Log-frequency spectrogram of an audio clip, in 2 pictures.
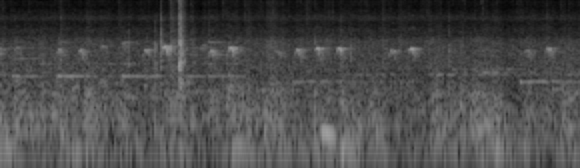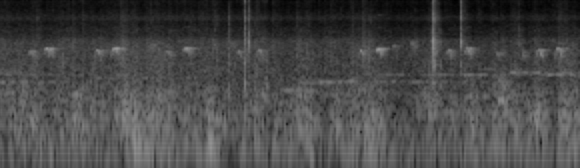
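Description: Small birds chirping in quick, short, high notes that come in irregular runs. A few sharp clicks stand out about two, eight and ten seconds in.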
